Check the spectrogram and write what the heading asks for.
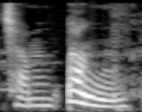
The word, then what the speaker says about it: champán: La siguiente palabra es champán. La mayor fuerza de voz lleva en la sílaba pan.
